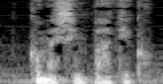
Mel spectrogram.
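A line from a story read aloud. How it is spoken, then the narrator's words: Murmured. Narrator (Italian): mormorò Adela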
